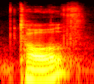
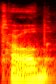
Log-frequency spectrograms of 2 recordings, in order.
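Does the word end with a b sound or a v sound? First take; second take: v sound; b sound. First: The word ends with a v sound. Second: The word ends with a b sound. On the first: The speaker calls it wrong. "it doesn't have the the the v sound" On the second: The speaker calls it right. "It should be a b sound"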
